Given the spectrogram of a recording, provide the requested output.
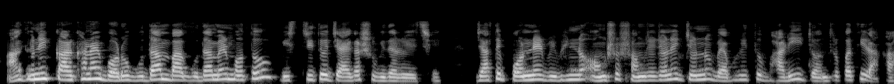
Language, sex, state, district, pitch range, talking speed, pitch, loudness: Bengali, female, West Bengal, Paschim Medinipur, 185-225 Hz, 145 wpm, 210 Hz, -15 LUFS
